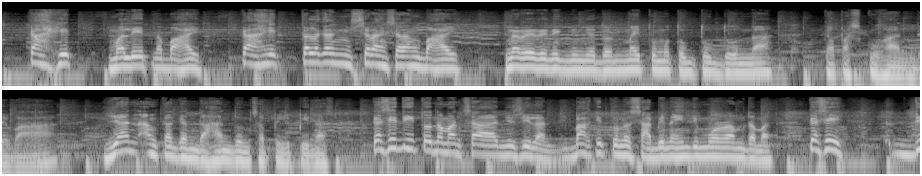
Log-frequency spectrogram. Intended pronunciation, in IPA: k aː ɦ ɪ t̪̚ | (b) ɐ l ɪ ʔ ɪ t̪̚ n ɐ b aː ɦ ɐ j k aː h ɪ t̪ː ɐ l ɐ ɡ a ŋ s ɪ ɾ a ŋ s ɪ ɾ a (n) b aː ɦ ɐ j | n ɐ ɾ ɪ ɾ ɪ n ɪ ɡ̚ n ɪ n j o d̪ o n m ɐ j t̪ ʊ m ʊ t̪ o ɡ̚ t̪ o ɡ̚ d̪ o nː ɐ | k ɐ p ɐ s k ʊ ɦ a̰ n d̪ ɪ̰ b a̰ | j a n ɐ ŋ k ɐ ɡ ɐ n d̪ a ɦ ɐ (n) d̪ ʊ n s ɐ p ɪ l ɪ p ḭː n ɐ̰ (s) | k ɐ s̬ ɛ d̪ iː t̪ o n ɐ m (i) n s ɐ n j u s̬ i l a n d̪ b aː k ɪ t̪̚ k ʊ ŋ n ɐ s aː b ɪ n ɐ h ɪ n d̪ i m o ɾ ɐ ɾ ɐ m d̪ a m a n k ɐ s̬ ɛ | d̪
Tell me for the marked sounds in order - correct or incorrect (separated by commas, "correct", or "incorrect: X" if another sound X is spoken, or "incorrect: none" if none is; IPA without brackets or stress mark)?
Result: incorrect: m, incorrect: ŋ, correct, correct, incorrect: a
